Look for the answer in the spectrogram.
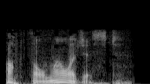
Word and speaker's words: ophthalmologist: Ophthalmologist.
